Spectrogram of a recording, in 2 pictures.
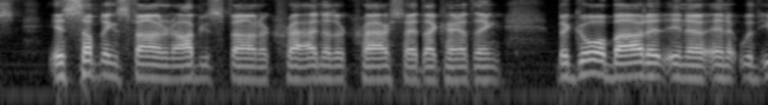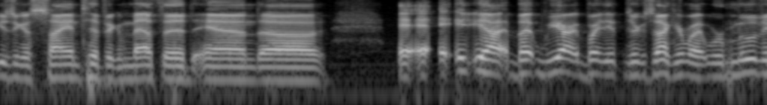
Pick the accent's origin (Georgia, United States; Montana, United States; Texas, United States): Montana, United States; It was common speak within our immediate family growing up in Montana.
